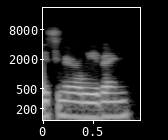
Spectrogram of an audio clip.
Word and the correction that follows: Samara Weaving: Samara Weaving.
